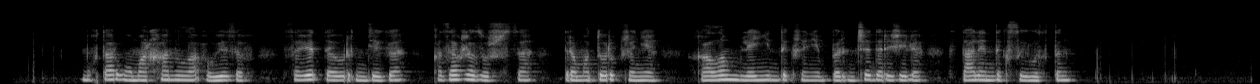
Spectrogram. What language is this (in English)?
Kazakh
